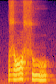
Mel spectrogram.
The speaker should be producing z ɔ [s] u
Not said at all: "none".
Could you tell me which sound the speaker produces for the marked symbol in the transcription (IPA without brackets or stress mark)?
s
